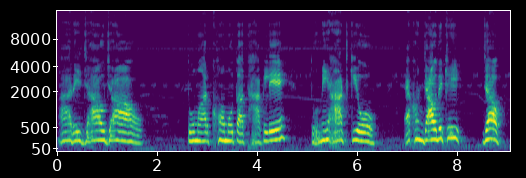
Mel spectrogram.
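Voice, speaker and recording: Woman as a slow, taunting village sorceress. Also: mid-range voice, vocal fry, exaggerated voice. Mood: scornful, defiant. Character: haughty, defiant village sorceress, scornful and wicked. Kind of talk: horror audio drama acting.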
